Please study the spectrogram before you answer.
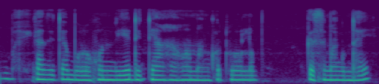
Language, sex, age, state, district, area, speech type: Assamese, female, 60+, Assam, Dibrugarh, rural, spontaneous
